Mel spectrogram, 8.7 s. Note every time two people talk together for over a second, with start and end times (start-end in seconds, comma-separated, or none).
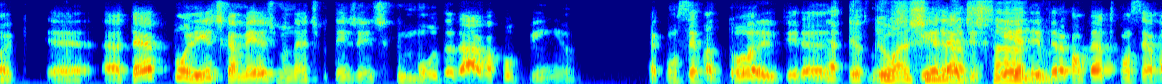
6.2-8.0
